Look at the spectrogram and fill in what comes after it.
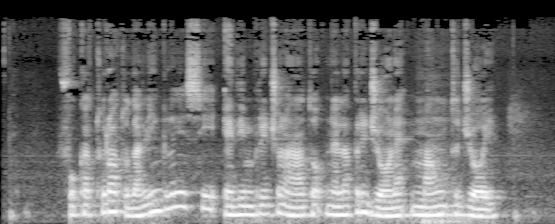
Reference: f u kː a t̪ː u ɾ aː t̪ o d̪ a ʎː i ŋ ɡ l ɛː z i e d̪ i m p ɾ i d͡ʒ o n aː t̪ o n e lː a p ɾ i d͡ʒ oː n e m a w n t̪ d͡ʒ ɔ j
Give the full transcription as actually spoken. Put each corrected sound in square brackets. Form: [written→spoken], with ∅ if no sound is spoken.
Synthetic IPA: f u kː a t̪ː u ɾ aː t̪ o d̪ a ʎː i ŋ ɡ l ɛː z i e d̪ i m p ɾ i d͡ʒ o n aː t̪ o n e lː a p ɾ i d͡ʒ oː n e m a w n t̪ d͡ʒ ɔ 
